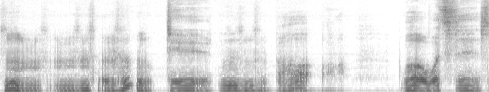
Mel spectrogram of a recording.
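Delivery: soft, slow, absent mumbling murmur. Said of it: "you just hear him whispering".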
